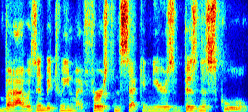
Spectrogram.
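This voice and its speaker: This man's voice sits at a fairly high pitch and moves at a moderate pace. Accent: American. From United States, child of Greek immigrants. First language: Greek. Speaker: business executive. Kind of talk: interview.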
